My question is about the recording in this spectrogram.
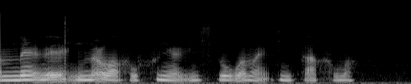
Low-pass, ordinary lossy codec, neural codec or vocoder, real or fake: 9.9 kHz; MP3, 96 kbps; autoencoder, 22.05 kHz, a latent of 192 numbers a frame, VITS, trained on many speakers; fake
